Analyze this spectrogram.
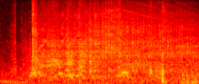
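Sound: bus engine starting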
